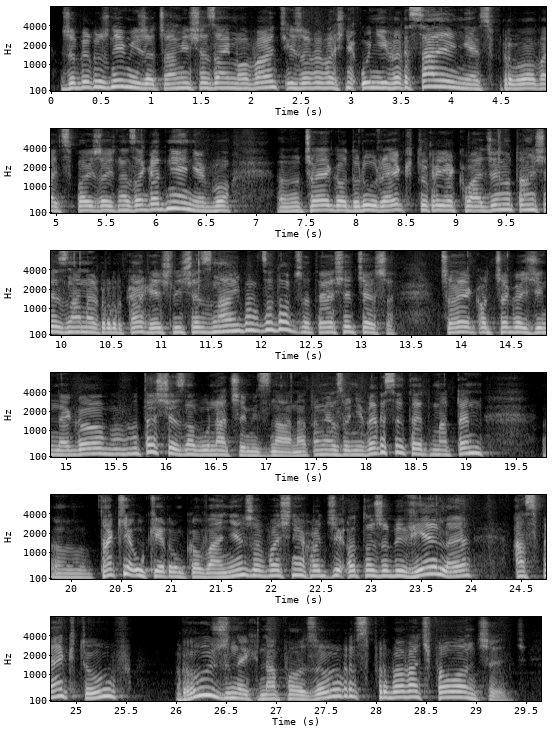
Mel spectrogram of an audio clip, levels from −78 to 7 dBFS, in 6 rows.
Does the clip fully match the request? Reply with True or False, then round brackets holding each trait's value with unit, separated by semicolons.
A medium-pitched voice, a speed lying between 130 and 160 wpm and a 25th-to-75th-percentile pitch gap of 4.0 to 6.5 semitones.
False (170 Hz; 135 wpm; 3.1 semitones)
